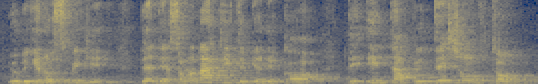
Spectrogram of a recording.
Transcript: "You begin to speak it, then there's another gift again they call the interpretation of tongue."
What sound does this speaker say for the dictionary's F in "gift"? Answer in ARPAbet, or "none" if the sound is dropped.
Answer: none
